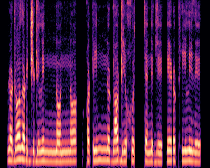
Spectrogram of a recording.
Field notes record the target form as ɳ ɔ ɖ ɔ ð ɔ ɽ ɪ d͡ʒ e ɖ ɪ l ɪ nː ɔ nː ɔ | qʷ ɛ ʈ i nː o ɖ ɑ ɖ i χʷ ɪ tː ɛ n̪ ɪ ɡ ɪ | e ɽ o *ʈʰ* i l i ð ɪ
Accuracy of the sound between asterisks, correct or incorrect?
correct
